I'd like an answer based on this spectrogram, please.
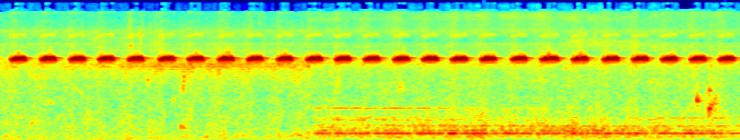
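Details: Forest cricket at night producing evenly timed high chirps, about three and a half per second, while a faint low hum runs beneath the second half.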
